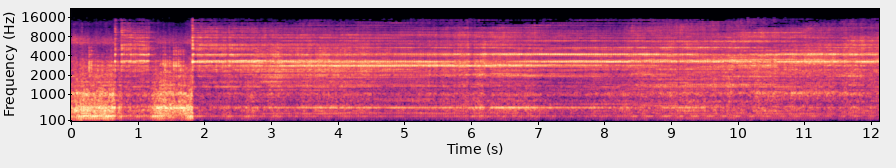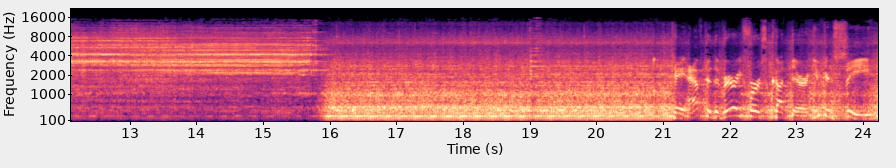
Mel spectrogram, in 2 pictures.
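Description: JET bench grinder's fine-grit wheel grinding the steel edge of a lawn tractor mower blade, a steady high-pitched grinding sound. About two-thirds of the way through, the high grinding gives way to a lower, steady running tone, with a voice near the end.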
